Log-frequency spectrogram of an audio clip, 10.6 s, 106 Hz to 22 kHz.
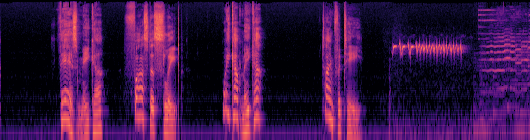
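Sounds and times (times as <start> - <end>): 
speech: 1.2 - 3.7, 4.4 - 5.3, 6.4 - 7.3
small nectar-eating bird chirping: 7.8 - 10.5.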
